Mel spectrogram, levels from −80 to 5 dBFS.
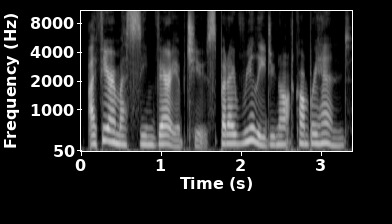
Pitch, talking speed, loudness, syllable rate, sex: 205 Hz, 230 wpm, -20 LUFS, 6.0 syllables/s, female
